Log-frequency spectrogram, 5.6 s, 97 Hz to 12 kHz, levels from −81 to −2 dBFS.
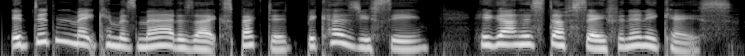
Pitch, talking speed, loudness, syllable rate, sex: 230 Hz, 215 wpm, -19 LUFS, 5.1 syllables/s, female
